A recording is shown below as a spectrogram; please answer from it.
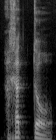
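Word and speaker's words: أخدته: In fact, in dialects, people tend to write it with h, but they tend to pronounce it as an u, like akhadto, I took him, akhadto.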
